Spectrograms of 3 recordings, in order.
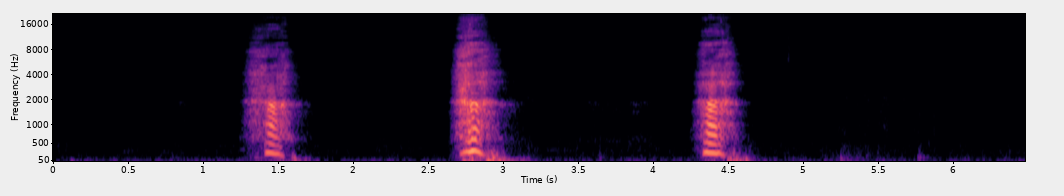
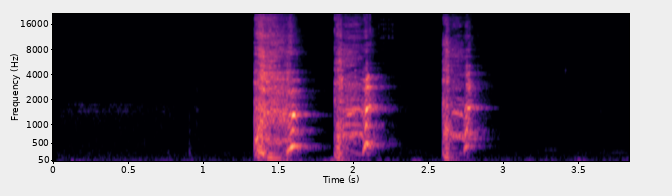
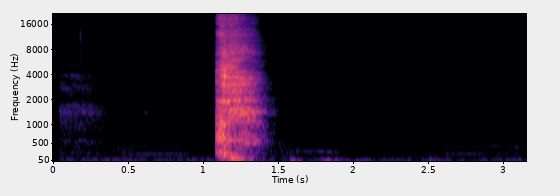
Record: exhalation_length: 6.5 s
exhalation_amplitude: 7590
exhalation_signal_mean_std_ratio: 0.24
three_cough_length: 3.8 s
three_cough_amplitude: 10389
three_cough_signal_mean_std_ratio: 0.32
cough_length: 3.2 s
cough_amplitude: 10213
cough_signal_mean_std_ratio: 0.23
survey_phase: beta (2021-08-13 to 2022-03-07)
age: 18-44
gender: Female
wearing_mask: 'No'
symptom_none: true
smoker_status: Never smoked
respiratory_condition_asthma: false
respiratory_condition_other: false
recruitment_source: REACT
submission_delay: 2 days
covid_test_result: Negative
covid_test_method: RT-qPCR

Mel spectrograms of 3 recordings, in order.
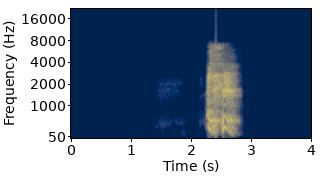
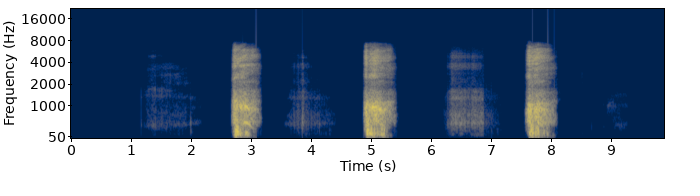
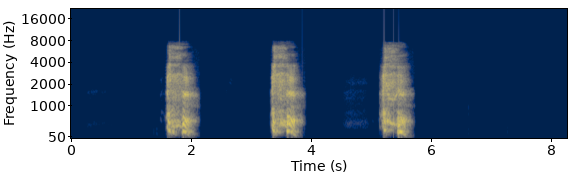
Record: cough_length: 4.0 s
cough_amplitude: 28602
cough_signal_mean_std_ratio: 0.28
exhalation_length: 9.9 s
exhalation_amplitude: 28993
exhalation_signal_mean_std_ratio: 0.27
three_cough_length: 8.3 s
three_cough_amplitude: 29305
three_cough_signal_mean_std_ratio: 0.3
survey_phase: beta (2021-08-13 to 2022-03-07)
age: 65+
gender: Male
wearing_mask: 'No'
symptom_none: true
smoker_status: Never smoked
respiratory_condition_asthma: true
respiratory_condition_other: false
recruitment_source: REACT
submission_delay: 2 days
covid_test_result: Negative
covid_test_method: RT-qPCR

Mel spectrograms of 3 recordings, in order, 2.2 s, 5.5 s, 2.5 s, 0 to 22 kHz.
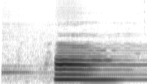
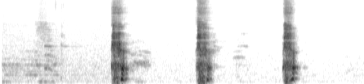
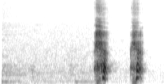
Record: exhalation_length: 2.2 s
exhalation_amplitude: 31286
exhalation_signal_mean_std_ratio: 0.57
three_cough_length: 5.5 s
three_cough_amplitude: 32768
three_cough_signal_mean_std_ratio: 0.27
cough_length: 2.5 s
cough_amplitude: 32768
cough_signal_mean_std_ratio: 0.29
survey_phase: beta (2021-08-13 to 2022-03-07)
age: 45-64
gender: Female
wearing_mask: 'No'
symptom_none: true
smoker_status: Never smoked
respiratory_condition_asthma: false
respiratory_condition_other: false
recruitment_source: REACT
submission_delay: 2 days
covid_test_result: Negative
covid_test_method: RT-qPCR
influenza_a_test_result: Negative
influenza_b_test_result: Negative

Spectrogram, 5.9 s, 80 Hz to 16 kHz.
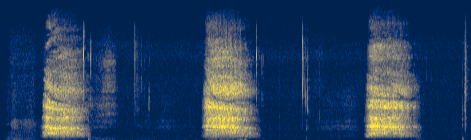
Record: exhalation_length: 5.9 s
exhalation_amplitude: 7405
exhalation_signal_mean_std_ratio: 0.46
survey_phase: beta (2021-08-13 to 2022-03-07)
age: 65+
gender: Male
wearing_mask: 'No'
symptom_headache: true
smoker_status: Never smoked
respiratory_condition_asthma: false
respiratory_condition_other: false
recruitment_source: Test and Trace
submission_delay: 1 day
covid_test_result: Negative
covid_test_method: RT-qPCR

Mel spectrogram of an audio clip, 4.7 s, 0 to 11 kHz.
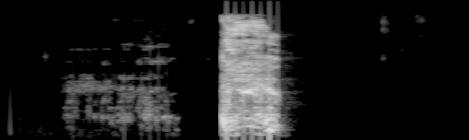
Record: cough_length: 4.7 s
cough_amplitude: 32768
cough_signal_mean_std_ratio: 0.29
survey_phase: alpha (2021-03-01 to 2021-08-12)
age: 45-64
gender: Female
wearing_mask: 'No'
symptom_fatigue: true
symptom_headache: true
symptom_onset: 12 days
smoker_status: Current smoker (1 to 10 cigarettes per day)
respiratory_condition_asthma: false
respiratory_condition_other: false
recruitment_source: REACT
submission_delay: 2 days
covid_test_result: Negative
covid_test_method: RT-qPCR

